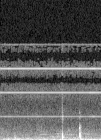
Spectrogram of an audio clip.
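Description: Near silence: room tone with faint steady high whines and two faint ticks a little past halfway.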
